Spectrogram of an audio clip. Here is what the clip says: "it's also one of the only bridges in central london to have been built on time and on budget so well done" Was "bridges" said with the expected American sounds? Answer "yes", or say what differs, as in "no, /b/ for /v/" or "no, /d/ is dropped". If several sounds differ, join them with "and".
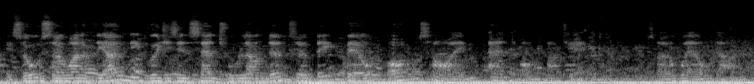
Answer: yes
